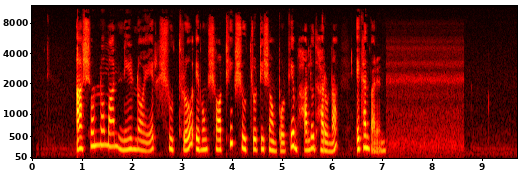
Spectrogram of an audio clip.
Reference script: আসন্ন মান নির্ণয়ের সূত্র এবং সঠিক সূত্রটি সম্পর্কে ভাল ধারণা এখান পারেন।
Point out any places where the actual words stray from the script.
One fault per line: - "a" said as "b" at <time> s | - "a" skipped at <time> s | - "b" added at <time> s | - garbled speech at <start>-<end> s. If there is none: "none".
none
